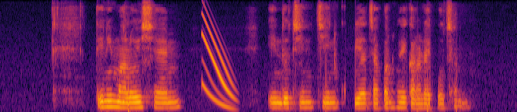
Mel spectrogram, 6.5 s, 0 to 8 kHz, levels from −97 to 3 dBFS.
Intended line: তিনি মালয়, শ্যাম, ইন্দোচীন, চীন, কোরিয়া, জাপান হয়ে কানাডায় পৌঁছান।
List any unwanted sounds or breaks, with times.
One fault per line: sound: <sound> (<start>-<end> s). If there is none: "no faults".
sound: chirp (2.5-3.0 s)
sound: dropout (4.3-4.4 s)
